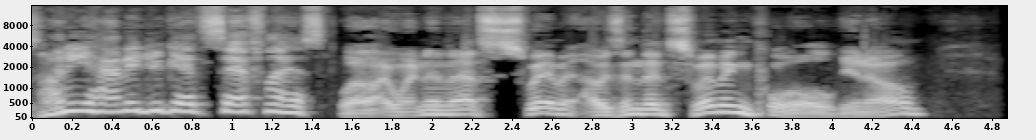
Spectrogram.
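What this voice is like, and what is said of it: High-pitched imitation of another person. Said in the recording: “awful high-pitched impersonation of somebody”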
